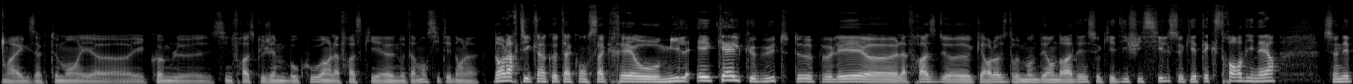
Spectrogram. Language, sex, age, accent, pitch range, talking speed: French, male, 30-49, French, 115-155 Hz, 245 wpm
